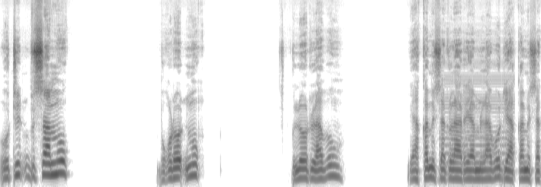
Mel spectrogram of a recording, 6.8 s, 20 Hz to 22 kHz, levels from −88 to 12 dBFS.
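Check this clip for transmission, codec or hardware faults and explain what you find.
Two interference faults from a nearby mobile phone appear near the end of this speech clip.

GSM phone buzz, 5.49 to 6.43 s, right after "rak kamit": a 2G handset in an active call keys its transmitter about 217 times per second, and the audio circuitry rectifies each radio pulse into a small voltage step. The result is a hard, raspy 217 Hz buzz, rich in harmonics and unrelated to the speech, sitting at about 19 dB below the signal and holding steady for nearly a second.

GSM signalling bursts, 6.52 to 6.65 s: the phone is still in the call but its user has fallen silent, so it sends only short clusters of bursts instead of a continuous stream. The same rectification turns these into a brief run of even 217 Hz ticks, faint and well below the speech level, lasting about an eighth of a second.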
